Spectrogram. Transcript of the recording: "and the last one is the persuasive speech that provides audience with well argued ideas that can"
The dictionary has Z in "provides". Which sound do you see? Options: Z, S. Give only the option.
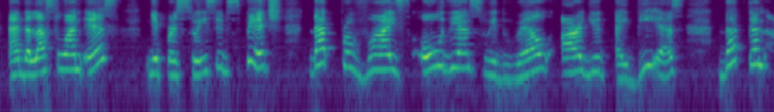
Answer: S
